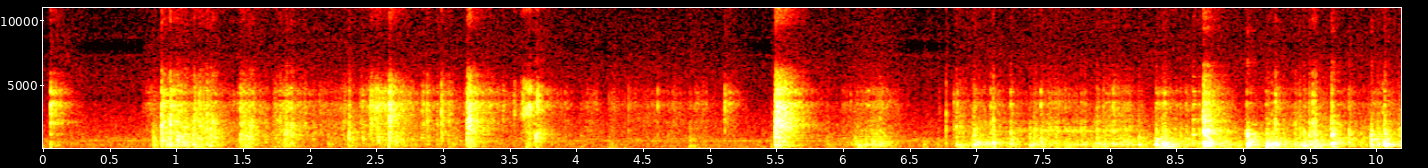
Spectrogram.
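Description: Cardboard box and plastic packaging being handled: rustling, scraping and light knocks, with one sharper knock about five and a half seconds in and busier rustling near the end.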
